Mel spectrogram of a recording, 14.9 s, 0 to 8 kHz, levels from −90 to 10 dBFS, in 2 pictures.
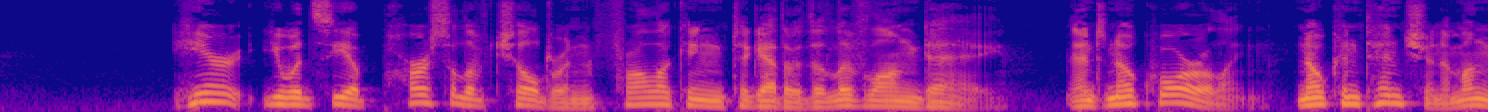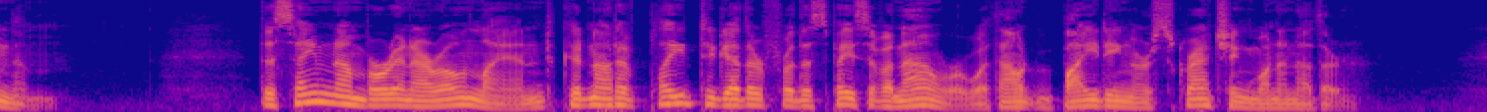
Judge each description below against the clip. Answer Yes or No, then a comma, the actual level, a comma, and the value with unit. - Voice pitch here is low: Yes, low, 120 Hz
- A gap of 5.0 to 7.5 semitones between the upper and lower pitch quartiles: Yes, wide, 5.6 semitones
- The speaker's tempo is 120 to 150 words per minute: No, average, 180 wpm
